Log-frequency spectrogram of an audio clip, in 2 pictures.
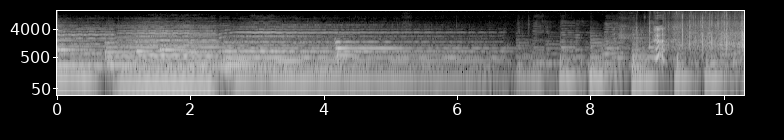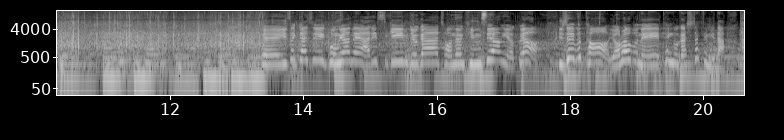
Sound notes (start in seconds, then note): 8.5 applause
